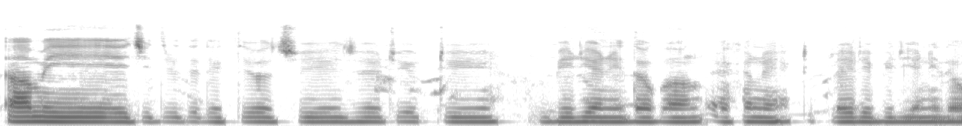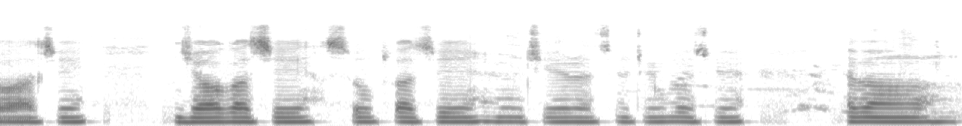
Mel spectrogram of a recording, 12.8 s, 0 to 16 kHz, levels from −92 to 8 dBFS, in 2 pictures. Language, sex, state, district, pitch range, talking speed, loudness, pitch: Bengali, male, West Bengal, Dakshin Dinajpur, 130-135 Hz, 135 wpm, -40 LUFS, 130 Hz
